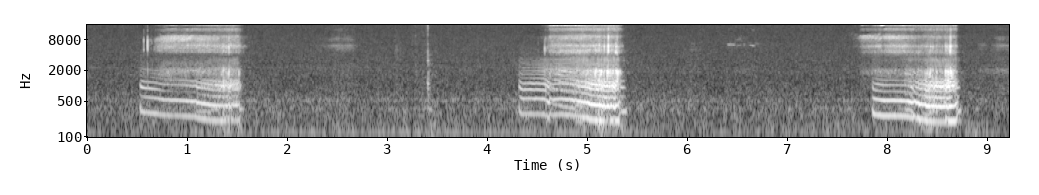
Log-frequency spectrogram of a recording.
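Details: Loud snoring from a sleeping house cat, three roughly one-second snores spaced evenly, each a grating drone that falls in pitch and swells louder before cutting off, with near silence between breaths.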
